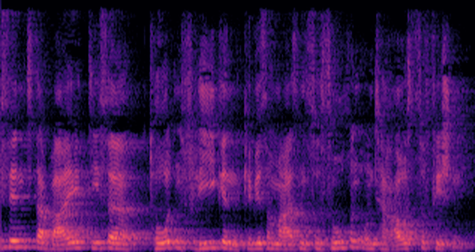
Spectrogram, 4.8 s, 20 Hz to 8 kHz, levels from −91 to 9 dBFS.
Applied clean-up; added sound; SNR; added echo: none; none; none; reverberation time 0.8 s.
